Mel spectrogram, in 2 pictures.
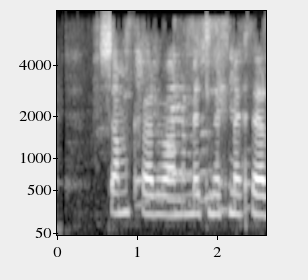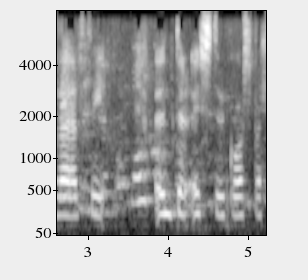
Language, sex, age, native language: Icelandic, other, 12, Icelandic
